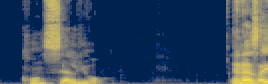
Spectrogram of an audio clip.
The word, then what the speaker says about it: conselho: For example, I don't think I ever really learned how to pronounce the Portuguese LH sound correctly. Like in the Portuguese word for advice. It's conselho.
